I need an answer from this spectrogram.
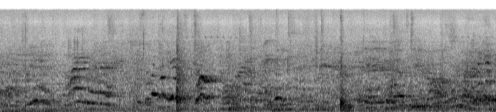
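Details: Meerkats wrestling with each other give a steady run of short squeaky chirps and peeps, some rising, some falling.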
